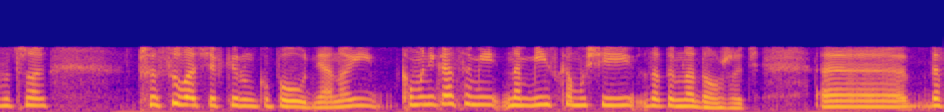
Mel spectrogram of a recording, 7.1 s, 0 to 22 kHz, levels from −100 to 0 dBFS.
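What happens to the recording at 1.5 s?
At 1.5 s the audio carries on intact, with nothing breaking into it beyond the narrowband call-codec character it has throughout, where nothing is heard above 4 kHz.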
